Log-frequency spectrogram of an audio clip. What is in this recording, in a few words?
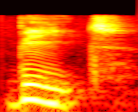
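"beat", English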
